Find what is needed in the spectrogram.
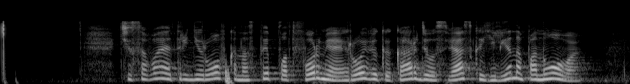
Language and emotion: Russian, positive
